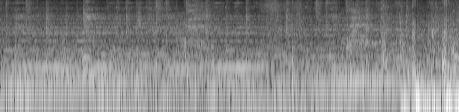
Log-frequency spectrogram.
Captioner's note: Katie groaning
